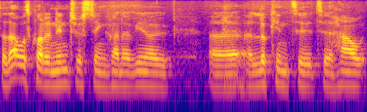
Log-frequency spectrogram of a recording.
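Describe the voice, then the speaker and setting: A man talks at a very fast pace with an English accent. His intonation stays monotone and flat. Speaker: business executive. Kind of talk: round table discussion. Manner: halting, many repeated words.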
